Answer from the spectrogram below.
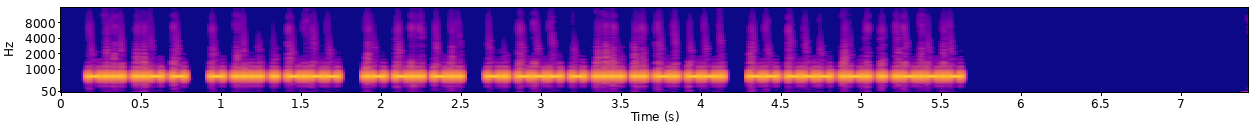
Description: Morse code, heard as a keyed tone, about 52 wpm, 700 Hz. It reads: BUT THEY ADD NOTHING MORE.
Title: Sentences from Top 1000 Words - Review Part 1 - 50wpm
